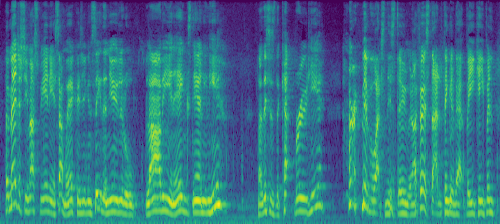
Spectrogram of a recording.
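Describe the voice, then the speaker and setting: Australian bloke, middle-aged, casual beekeeping vlogger, bright voice, lively up-and-down delivery, swears freely. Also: male voice, on the high side, slight background noise. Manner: chatty, cheerfully profane, rambles with frequent laughs. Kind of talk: casual rambling vlog talk. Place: by an observation hive.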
